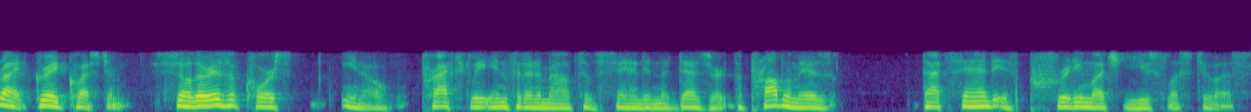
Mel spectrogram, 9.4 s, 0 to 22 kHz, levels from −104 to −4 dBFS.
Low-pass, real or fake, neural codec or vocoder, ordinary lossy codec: 3.6 kHz; real; none; Opus, 32 kbps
